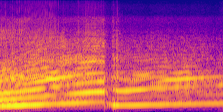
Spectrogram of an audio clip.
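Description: A sports car exhaust pops and bangs as the gears change.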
